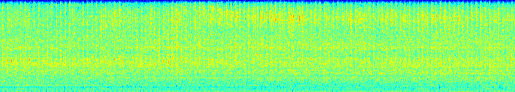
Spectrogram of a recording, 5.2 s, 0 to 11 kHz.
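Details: Commercial mower with 12 deck, Swift-O-Matic lever held by vise grips, rusted deck with holes: steady engine with regular throb about 2.5 per second; deck vibrates heavily, owner unsure if related to a possibly bent part.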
